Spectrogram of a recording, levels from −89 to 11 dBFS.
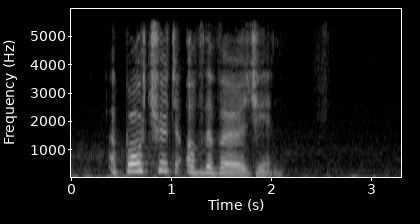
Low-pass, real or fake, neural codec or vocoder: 5.4 kHz; real; none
